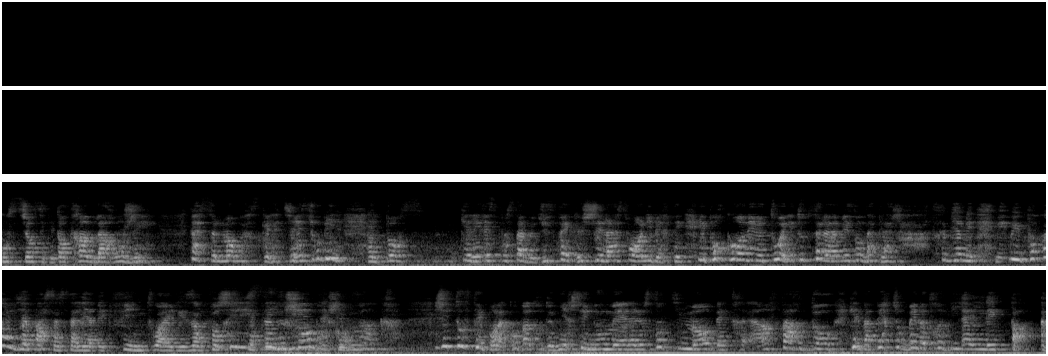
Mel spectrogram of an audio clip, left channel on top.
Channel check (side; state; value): left; silent; digital silence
